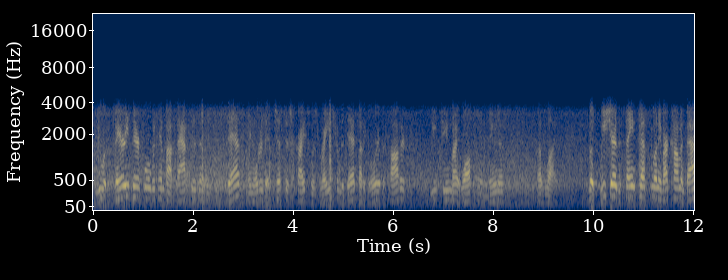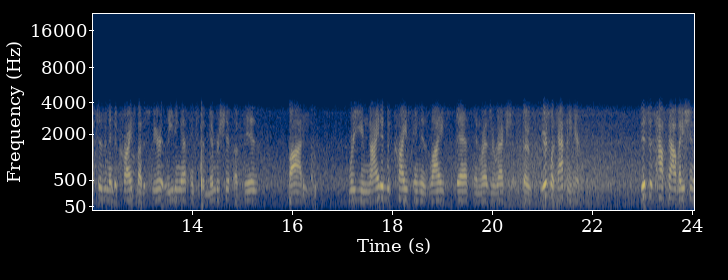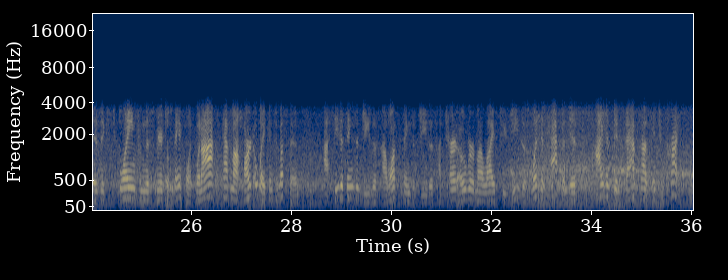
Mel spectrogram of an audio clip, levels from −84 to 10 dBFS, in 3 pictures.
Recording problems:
phone-call audio; poor line
wind in the background; noticeable; throughout; 15 dB below the speech

